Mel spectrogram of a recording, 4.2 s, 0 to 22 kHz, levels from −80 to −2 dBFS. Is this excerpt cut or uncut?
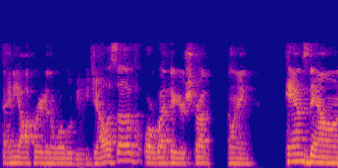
uncut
